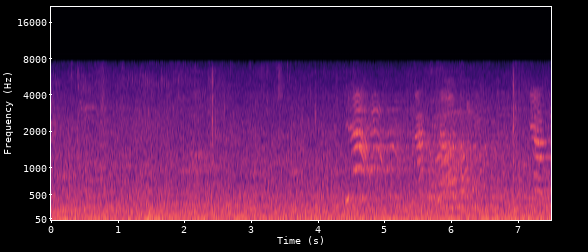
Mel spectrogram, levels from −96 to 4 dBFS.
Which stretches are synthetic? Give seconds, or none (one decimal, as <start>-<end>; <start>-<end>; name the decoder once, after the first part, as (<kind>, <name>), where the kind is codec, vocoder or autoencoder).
none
